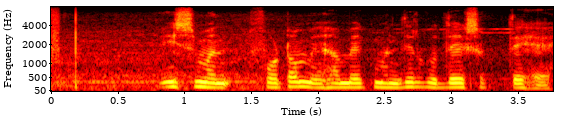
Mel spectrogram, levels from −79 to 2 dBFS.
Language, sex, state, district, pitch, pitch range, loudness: Hindi, male, Himachal Pradesh, Shimla, 150 Hz, 145-160 Hz, -20 LUFS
